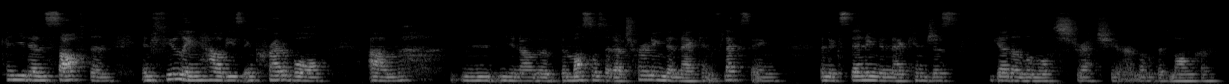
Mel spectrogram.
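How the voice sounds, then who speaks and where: A woman guiding a yoga class as instructor, with a gentle, nurturing and encouraging manner. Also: fairly low pitch, little pitch movement, moderate pace. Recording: roomy echo, distant microphone.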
